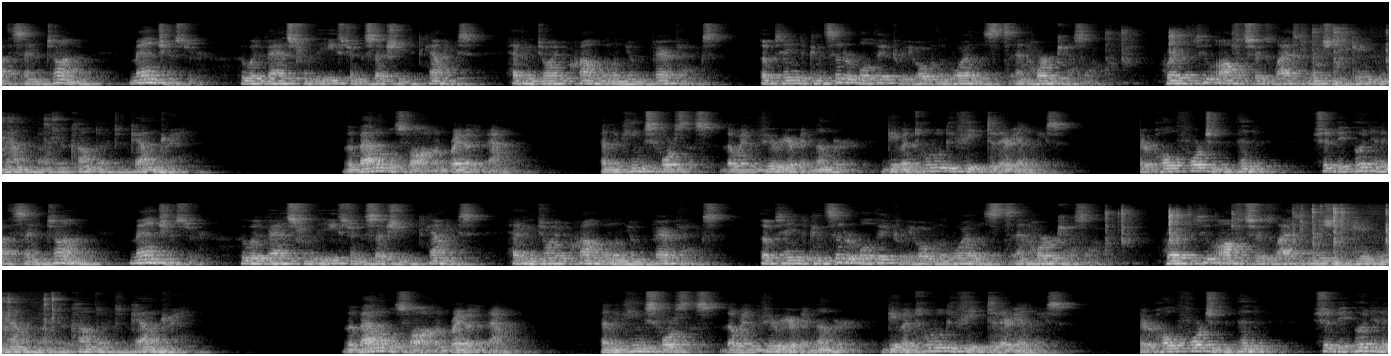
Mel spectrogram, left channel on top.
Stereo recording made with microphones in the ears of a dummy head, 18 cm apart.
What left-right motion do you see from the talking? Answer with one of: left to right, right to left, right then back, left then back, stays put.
stays put.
